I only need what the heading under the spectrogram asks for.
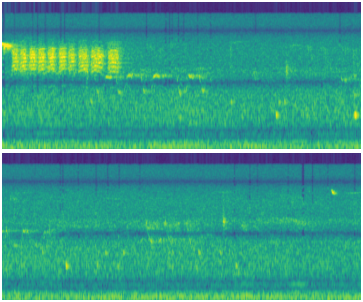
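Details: Carolina chickadees bringing insect eggs and larvae to their babies in St. Cloud, Osceola County; a quick series of high, buzzy, pulsed notes fills the first two seconds, followed by faint background hiss.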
